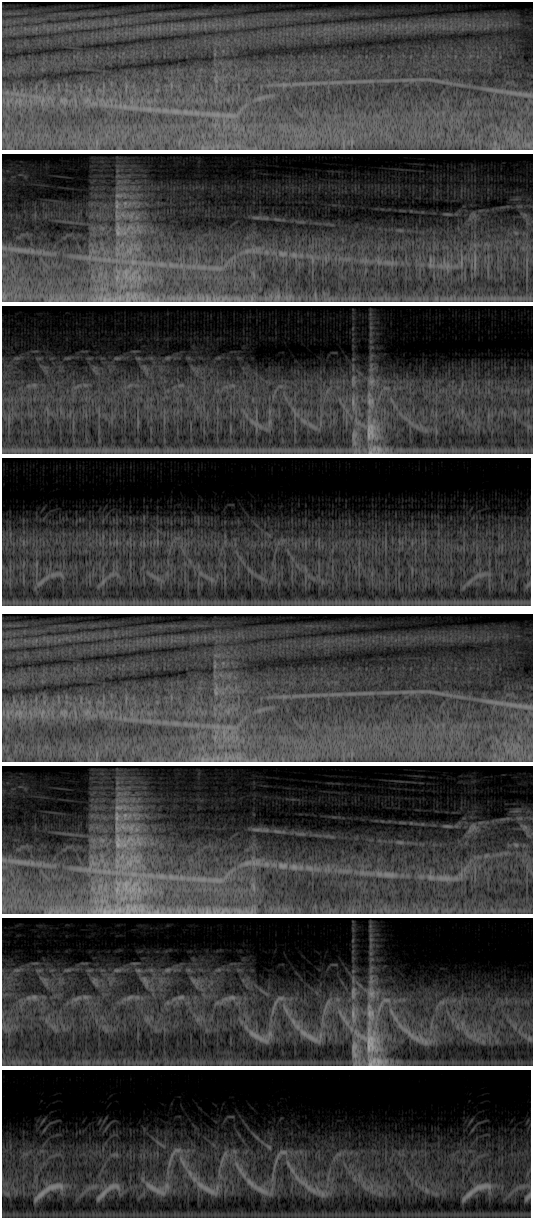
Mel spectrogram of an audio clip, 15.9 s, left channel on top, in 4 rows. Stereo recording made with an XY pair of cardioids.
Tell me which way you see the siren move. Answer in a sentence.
You can hear the siren go from the left side to the right.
